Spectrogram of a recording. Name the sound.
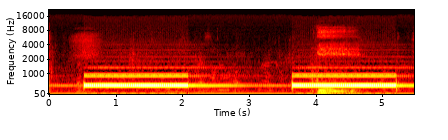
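telephone dial tone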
